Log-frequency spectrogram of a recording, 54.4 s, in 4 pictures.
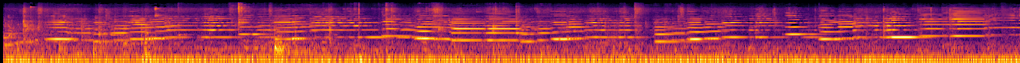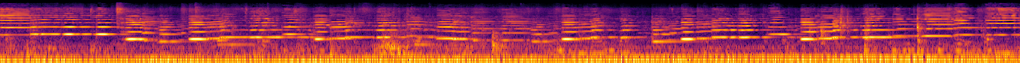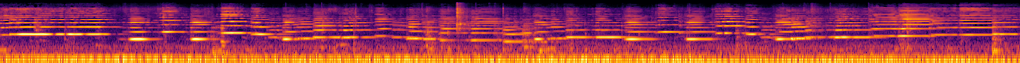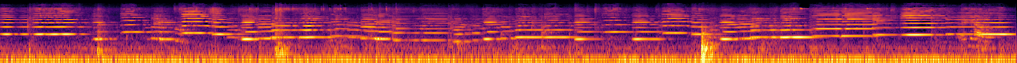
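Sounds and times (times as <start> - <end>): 
polka music: 0.0 - 54.3.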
